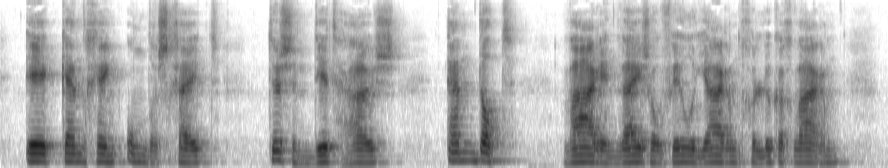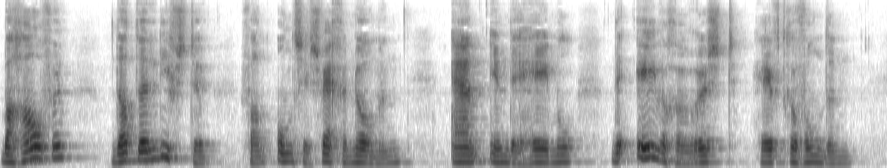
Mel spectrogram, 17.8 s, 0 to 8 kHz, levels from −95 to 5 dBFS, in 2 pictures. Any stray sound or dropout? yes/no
no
